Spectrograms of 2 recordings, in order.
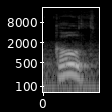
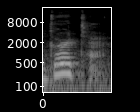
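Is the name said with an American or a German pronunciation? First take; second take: American; German. First: The name is said with an American pronunciation. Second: The name is said with a German pronunciation. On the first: The speaker calls it wrong. "a lot of people in America will call him Goethe" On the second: The speaker calls it right. "it's actually Goethe in the German pronunciation"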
